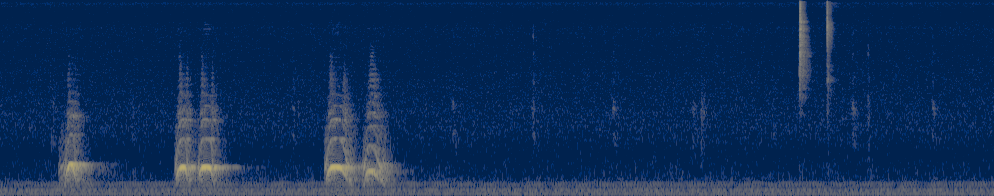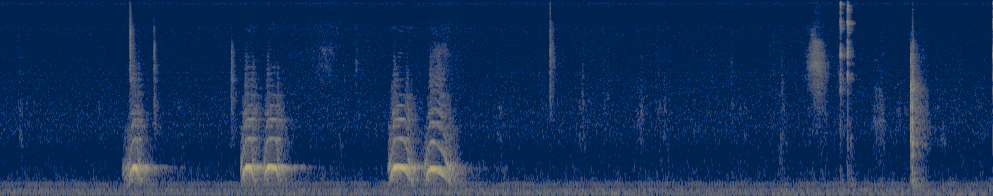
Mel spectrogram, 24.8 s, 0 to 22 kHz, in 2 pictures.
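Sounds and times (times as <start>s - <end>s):
spotted owl calling: 0.8s - 1.2s, 2.2s - 2.9s, 4.1s - 5.0s, 14.0s - 14.5s, 15.4s - 16.3s, 17.3s - 18.3s.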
